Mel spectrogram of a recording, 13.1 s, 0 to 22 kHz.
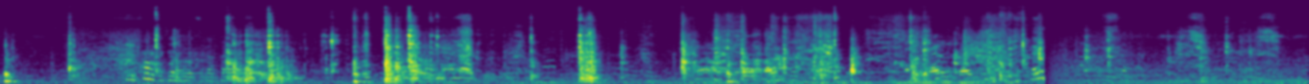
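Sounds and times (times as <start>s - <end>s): men's voices talking: 1.3s - 5.4s, 6.7s - 12.7s.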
